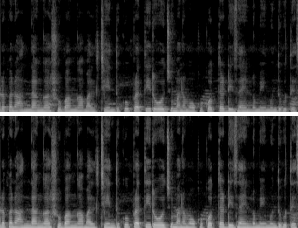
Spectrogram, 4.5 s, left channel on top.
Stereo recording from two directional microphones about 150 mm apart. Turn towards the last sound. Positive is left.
turn(degrees=-30)  # may be behind; listen again after turning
